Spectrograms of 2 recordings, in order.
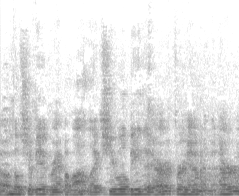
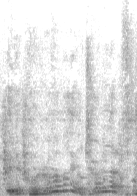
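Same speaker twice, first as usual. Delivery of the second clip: higher, gruff monster voice; Cookie Monster voice; 12 semitones higher than usual. Retold or imitated. GPS as Cookie Monster gives directions, monster voice. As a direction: growl the directions like a puppet monster. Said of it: "I think it's Cookie Monster".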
